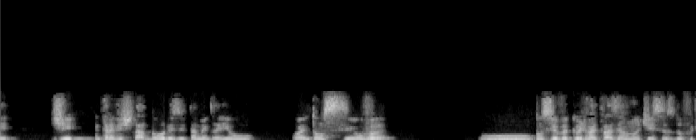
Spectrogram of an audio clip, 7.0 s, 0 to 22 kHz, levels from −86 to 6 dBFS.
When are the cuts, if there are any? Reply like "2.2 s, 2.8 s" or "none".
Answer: 1.0 s, 2.1 s, 5.4 s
